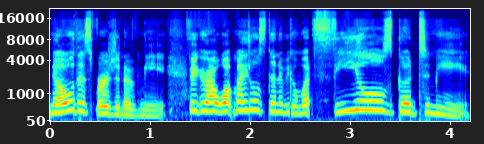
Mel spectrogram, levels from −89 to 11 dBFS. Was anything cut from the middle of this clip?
yes; 3 cuts; at 1.4 s, 2.0 s, 2.4 s

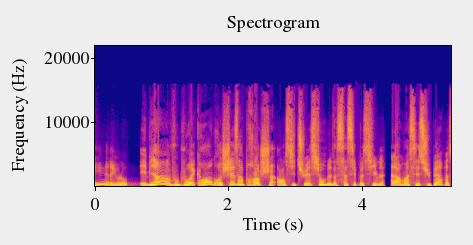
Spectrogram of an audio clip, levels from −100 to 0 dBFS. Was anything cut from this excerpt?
yes; 2 cuts; at 1.6 s, 3.6 s

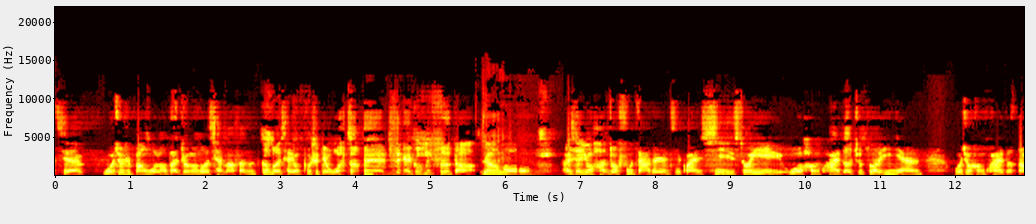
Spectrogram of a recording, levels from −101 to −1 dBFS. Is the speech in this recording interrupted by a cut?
yes; 1 cut; at 4.1 s

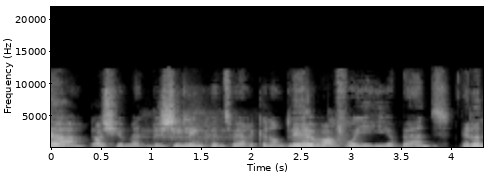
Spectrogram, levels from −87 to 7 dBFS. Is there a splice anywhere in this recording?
no; 0 cuts

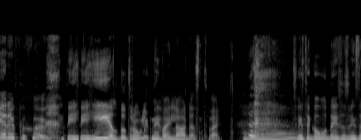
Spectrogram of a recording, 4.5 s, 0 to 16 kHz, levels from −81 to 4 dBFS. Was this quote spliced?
yes; 3 cuts; at 1.0 s, 2.0 s, 2.5 s

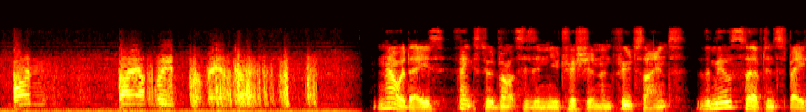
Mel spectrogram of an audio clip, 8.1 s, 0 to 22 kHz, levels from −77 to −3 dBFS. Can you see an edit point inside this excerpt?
no; 0 cuts

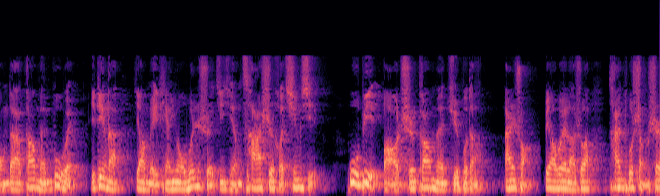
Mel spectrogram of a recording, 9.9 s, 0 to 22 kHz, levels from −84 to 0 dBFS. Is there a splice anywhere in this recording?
yes; 3 cuts; at 1.3 s, 5.0 s, 8.1 s

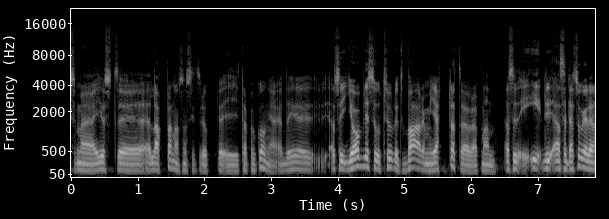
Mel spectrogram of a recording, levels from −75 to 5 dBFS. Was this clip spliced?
no; 0 cuts

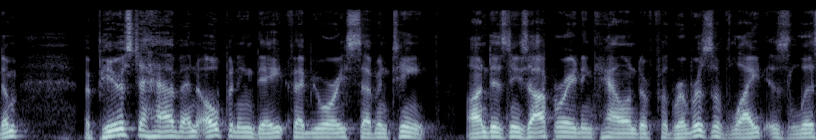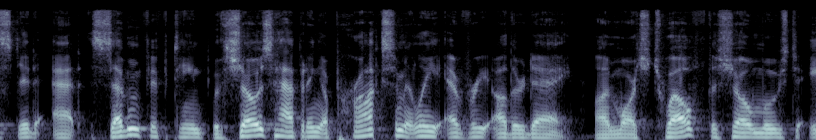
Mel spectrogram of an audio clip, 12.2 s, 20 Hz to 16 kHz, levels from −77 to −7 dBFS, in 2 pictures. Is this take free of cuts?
no; 5 cuts; at 2.1 s, 3.3 s, 5.0 s, 7.7 s, 10.5 s

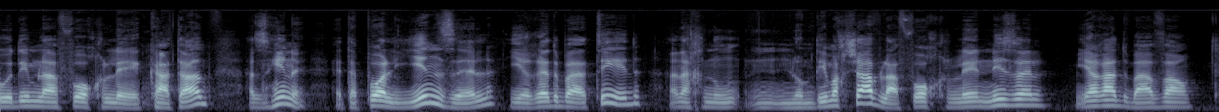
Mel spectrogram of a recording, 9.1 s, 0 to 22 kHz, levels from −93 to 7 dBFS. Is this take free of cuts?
yes; 0 cuts

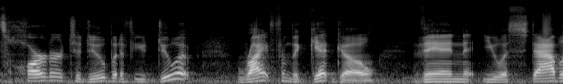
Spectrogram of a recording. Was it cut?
no; 0 cuts

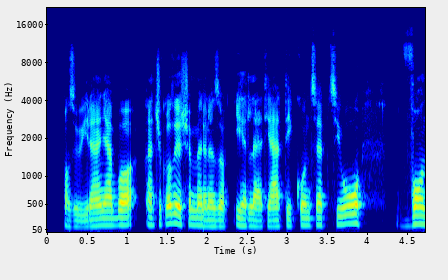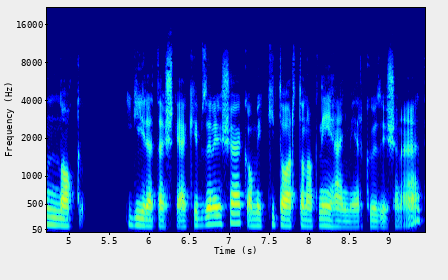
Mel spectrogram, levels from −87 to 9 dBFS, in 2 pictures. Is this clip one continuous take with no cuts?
no; 4 cuts; at 2.0 s, 2.3 s, 5.6 s, 6.3 s

